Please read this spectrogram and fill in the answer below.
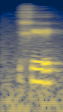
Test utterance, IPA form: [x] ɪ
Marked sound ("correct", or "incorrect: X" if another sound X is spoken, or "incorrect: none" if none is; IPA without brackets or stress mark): correct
